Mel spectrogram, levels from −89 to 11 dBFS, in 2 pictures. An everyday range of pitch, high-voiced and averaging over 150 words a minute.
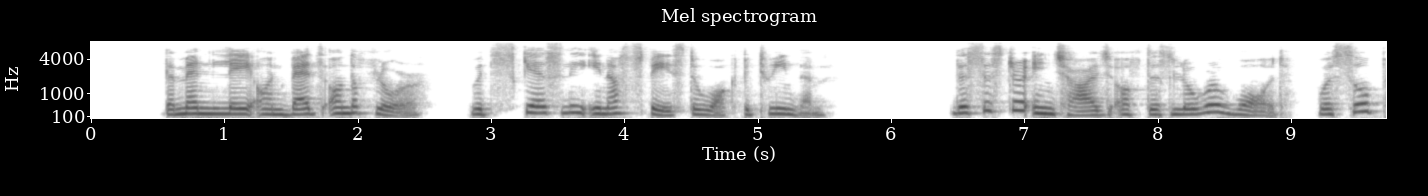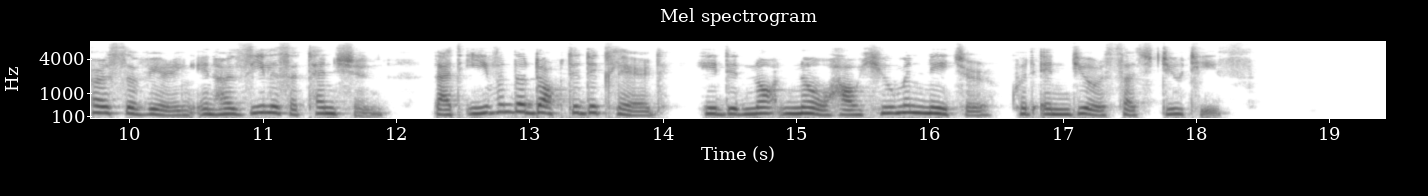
No: average, 3.6 semitones; high, 215 Hz; average, 145 wpm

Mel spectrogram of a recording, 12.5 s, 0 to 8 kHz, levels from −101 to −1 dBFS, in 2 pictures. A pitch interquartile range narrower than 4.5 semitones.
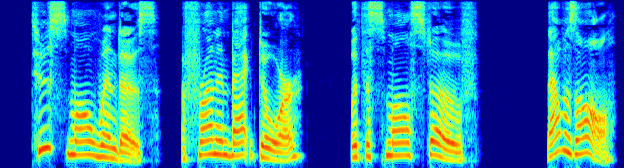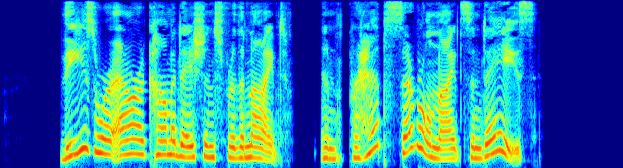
No: average, 5.0 semitones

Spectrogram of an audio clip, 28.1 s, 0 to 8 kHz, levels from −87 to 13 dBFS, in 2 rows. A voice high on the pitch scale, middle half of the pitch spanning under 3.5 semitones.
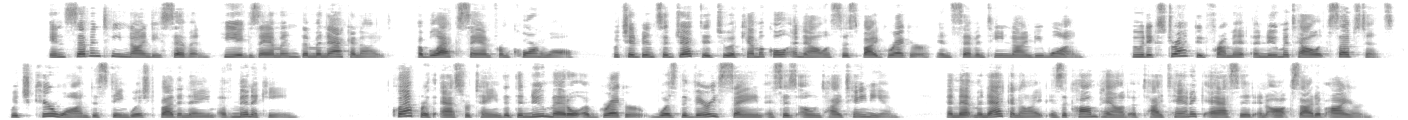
No: high, 210 Hz; average, 3.8 semitones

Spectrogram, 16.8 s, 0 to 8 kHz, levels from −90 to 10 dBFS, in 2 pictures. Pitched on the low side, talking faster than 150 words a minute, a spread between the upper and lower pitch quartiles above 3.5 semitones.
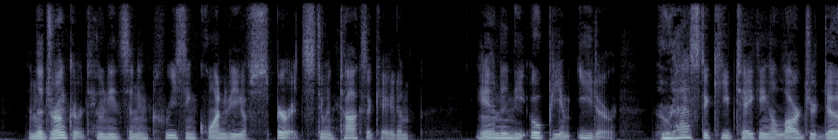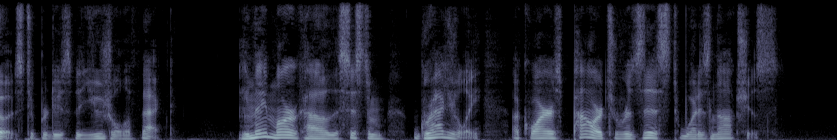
No: low, 120 Hz; average, 165 wpm; average, 2.9 semitones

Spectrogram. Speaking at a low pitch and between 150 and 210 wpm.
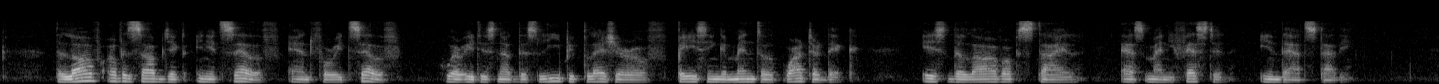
No: low, 120 Hz; average, 140 wpm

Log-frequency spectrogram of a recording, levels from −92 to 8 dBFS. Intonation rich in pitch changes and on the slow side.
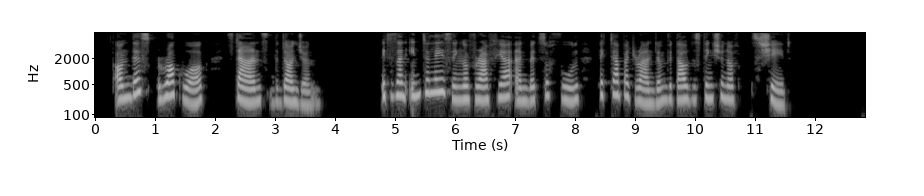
No: average, 4.4 semitones; slow, 110 wpm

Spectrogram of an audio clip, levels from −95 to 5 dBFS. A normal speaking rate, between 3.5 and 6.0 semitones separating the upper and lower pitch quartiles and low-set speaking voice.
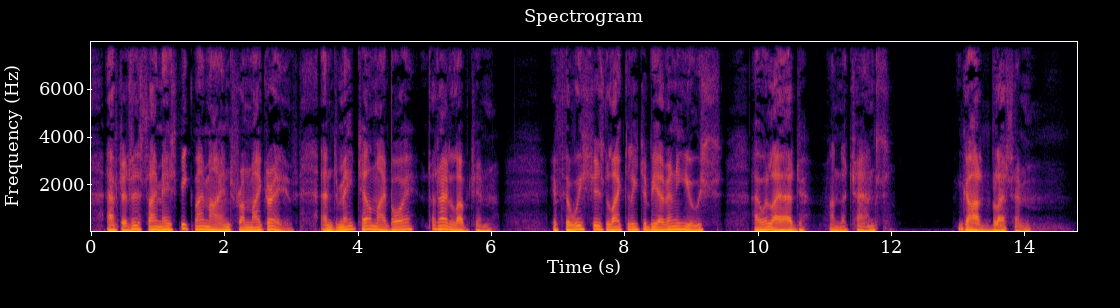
Yes: average, 155 wpm; average, 4.7 semitones; low, 110 Hz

